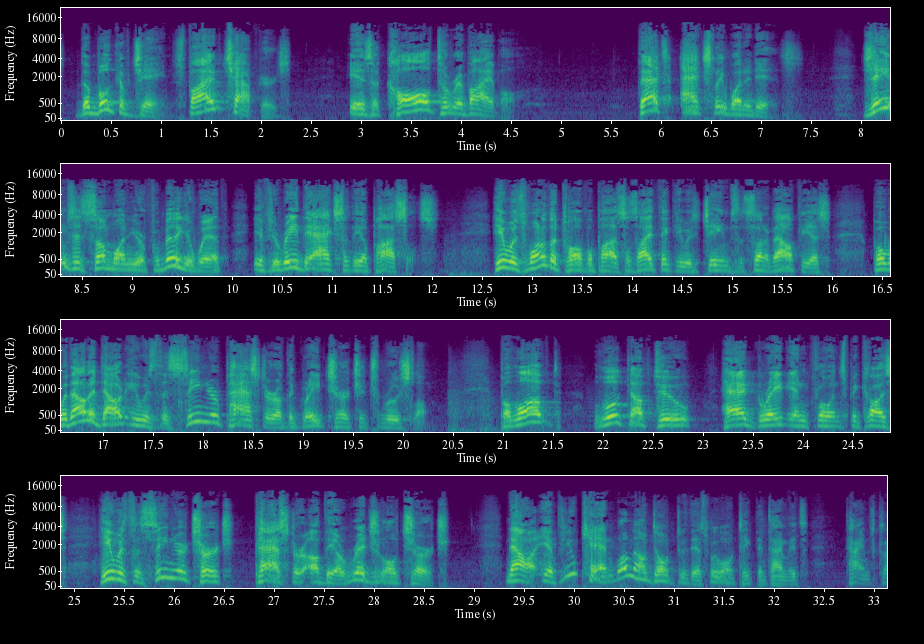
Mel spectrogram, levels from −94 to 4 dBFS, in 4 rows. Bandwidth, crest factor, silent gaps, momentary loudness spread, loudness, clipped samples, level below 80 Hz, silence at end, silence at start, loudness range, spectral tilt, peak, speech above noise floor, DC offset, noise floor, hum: 13.5 kHz; 20 dB; none; 13 LU; -19 LUFS; under 0.1%; -58 dBFS; 0 s; 0.2 s; 3 LU; -3 dB/octave; -2 dBFS; 47 dB; under 0.1%; -67 dBFS; none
